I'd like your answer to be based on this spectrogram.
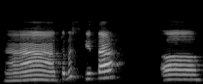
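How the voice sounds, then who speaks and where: A woman teaches a practice lesson slowly, her expressive, rather high voice bright, forceful and clean in tone. She encourages and praises the class, frequently leaving words unfinished so they can complete them. It's a muffled, lo-fi recording.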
